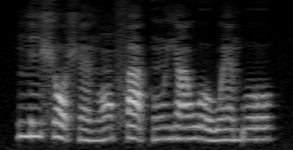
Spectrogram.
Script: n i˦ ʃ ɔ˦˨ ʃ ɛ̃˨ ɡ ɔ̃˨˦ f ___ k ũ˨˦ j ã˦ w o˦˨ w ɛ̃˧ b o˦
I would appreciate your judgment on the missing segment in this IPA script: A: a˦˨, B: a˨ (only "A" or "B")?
A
